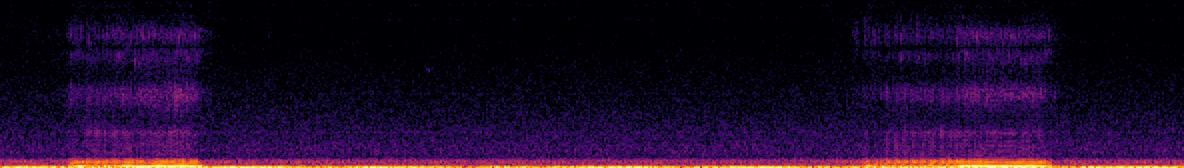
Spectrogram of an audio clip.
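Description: Two long, low, buzzing snores from a sleeping flat-faced dog, about eight a minute, over steady room hum.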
